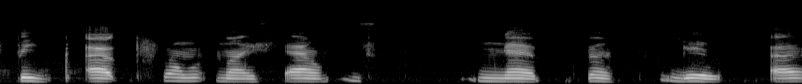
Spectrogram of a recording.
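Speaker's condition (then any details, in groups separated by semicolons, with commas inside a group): Cerebral palsy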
